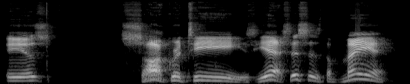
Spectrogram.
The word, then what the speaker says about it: Socrates: All right, a lot of people call him Socrates. That's not the way you pronounce it. This one you need to pronounce the way it's pronounced. His name is Socrates.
